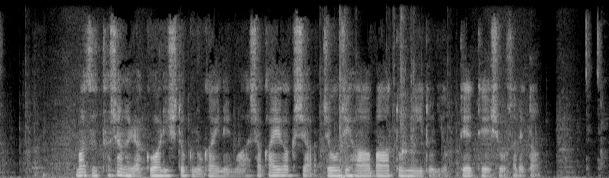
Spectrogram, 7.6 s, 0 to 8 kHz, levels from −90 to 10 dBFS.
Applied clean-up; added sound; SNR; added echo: none; Sliding door; 16 dB; none.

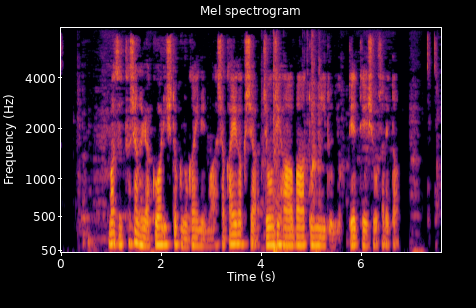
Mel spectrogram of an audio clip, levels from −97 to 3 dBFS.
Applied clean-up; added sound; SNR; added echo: classical method Wiener filter.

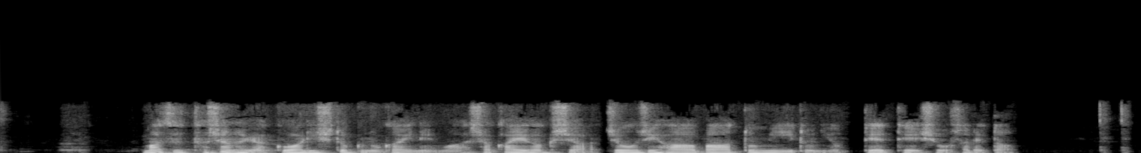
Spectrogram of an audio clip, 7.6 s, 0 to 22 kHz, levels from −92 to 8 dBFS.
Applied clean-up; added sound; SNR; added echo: none; none; none; none.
